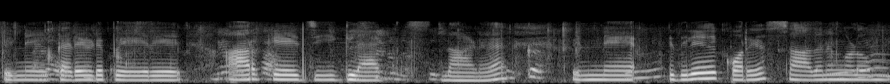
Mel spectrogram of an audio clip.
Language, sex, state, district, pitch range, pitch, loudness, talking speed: Malayalam, female, Kerala, Kasaragod, 205-235 Hz, 215 Hz, -16 LUFS, 65 wpm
